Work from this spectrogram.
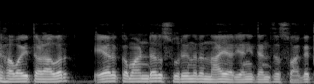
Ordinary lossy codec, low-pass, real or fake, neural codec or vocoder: none; 7.2 kHz; real; none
